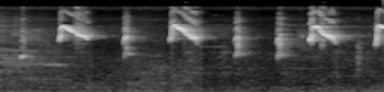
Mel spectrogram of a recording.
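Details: Long-tailed shrike song played to provoke silent shrikes into singing: sharp, high, down-slurred whistles alternating with short chips, about three per second.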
